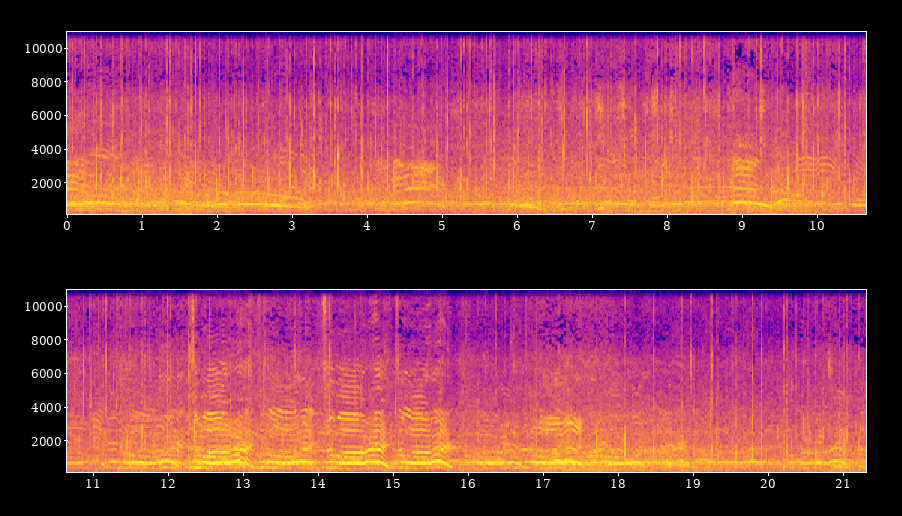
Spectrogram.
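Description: A large stadium crowd sings and chants loudly outdoors.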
